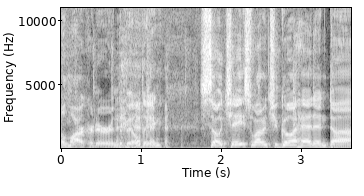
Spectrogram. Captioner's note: chuckle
